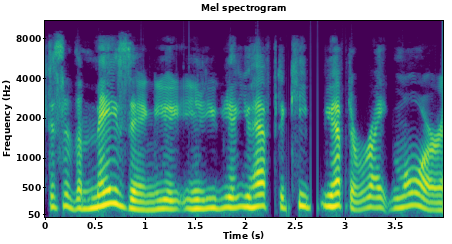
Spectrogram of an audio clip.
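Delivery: excited teacher. Retold or imitated. Teacher urging a student to keep writing, retold excitedly. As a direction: imitate an encouraging, excited teacher, voice lifted. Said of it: "she was, like, so excited about it".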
